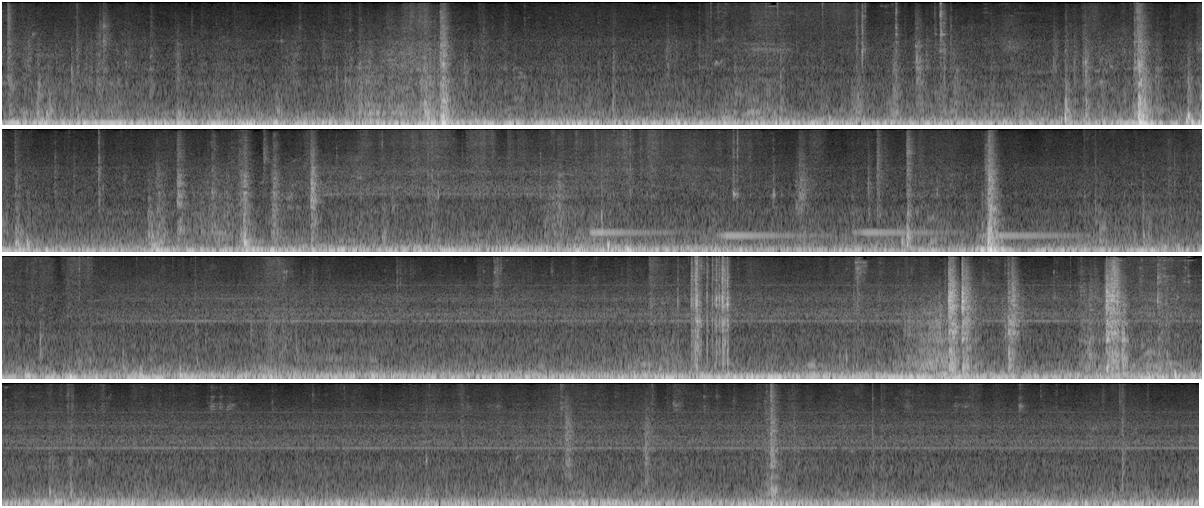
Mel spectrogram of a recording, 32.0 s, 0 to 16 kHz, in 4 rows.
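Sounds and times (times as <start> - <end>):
aircraft cabin low rumble: 0.0 - 31.9
faint high whine: 11.6 - 21.9.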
